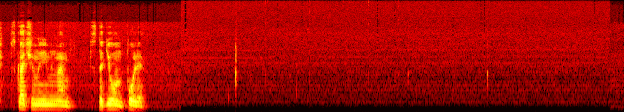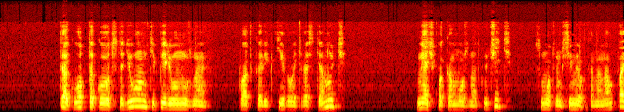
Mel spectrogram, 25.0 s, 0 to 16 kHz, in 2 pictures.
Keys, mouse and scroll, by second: 12.0-12.5 scroll down 2, 12.5-12.9 scroll up 4, 12.9 middle click, 15.4 click, 21.1 click, 21.9 middle click, 22.8-23.4 scroll down 4, 24.0 KP_7.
